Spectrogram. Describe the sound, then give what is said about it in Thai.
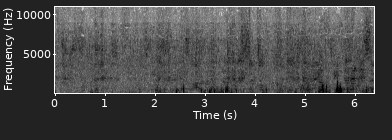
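Strong wind blows in a continuous rushing roar, buffeting the microphone with uneven gusts that swell louder toward the end. “เขาบอกลมแรงไม่ไหว”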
